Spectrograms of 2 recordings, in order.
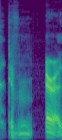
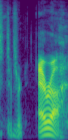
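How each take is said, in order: First: A softer afterthought; softer, lower echo. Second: Said in the usual way. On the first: Shown as a demonstration. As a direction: repeat it quietly, lower. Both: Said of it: "Look how different that looks".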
